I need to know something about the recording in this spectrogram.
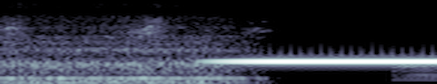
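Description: A single steady, pure test-card tone, the kind played with TV colour bars, fades in about a second in and holds. Before it there is only a faint low hum.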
